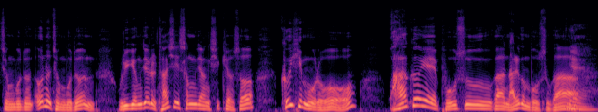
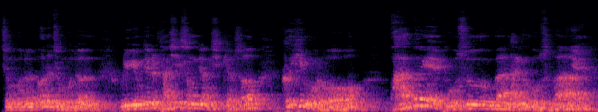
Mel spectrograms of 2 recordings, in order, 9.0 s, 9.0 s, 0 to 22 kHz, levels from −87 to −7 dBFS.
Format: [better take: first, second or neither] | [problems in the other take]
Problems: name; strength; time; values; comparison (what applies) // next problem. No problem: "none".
first | off-mic speech; far // room echo; noticeable; dies away in 0.8 s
